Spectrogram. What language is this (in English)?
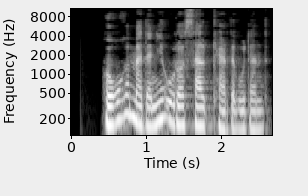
Persian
